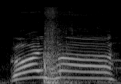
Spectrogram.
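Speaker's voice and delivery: normal talking voice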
